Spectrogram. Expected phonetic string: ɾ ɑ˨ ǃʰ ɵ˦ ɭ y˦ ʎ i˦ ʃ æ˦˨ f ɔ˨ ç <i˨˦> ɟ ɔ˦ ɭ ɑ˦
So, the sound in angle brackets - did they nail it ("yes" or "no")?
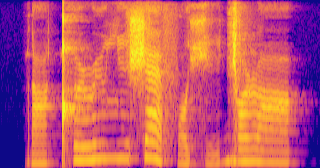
yes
